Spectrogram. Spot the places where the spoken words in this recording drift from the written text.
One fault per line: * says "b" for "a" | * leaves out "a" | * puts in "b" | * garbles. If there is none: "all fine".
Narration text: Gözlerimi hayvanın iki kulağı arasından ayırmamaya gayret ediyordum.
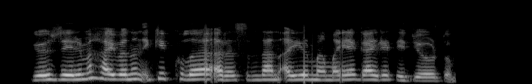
all fine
